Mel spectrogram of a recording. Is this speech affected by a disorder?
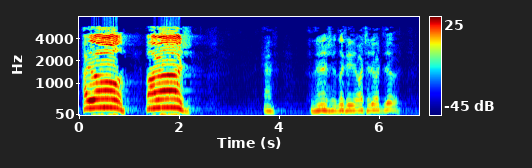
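Yes: stroke with facial paralysis; half of face paralyzed.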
